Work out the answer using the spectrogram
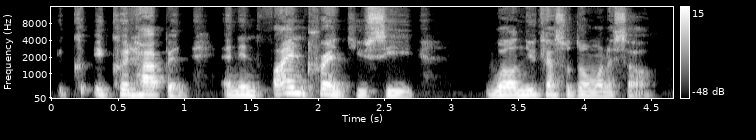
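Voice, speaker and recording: A man's voice: a little high, moderate pace, slightly rough. A man giving a passionate, exasperated football rant as a fan pundit, blunt and sweary, repeating phrases for emphasis. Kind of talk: opinionated sports rant.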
